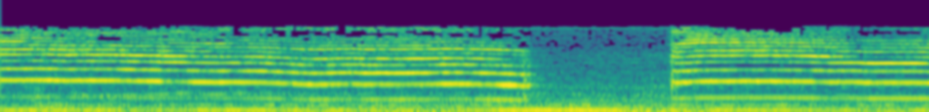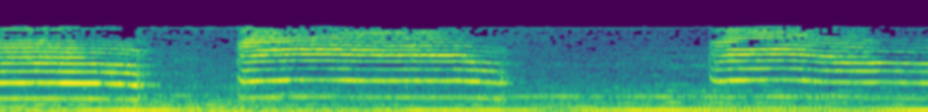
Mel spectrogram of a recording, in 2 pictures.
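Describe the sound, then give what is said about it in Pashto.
A cat meows repeatedly at a window, four long, wavering, high-pitched cries with short gaps between them, loud over a low steady background hum. “پیشو له بهره د کړکۍ ژی ته راختلې وه، میو میو یې کاوه.”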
